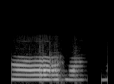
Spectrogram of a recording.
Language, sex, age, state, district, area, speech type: Santali, female, 18-30, West Bengal, Malda, rural, conversation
